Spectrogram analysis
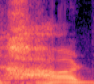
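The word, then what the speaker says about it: heart: लेकिन आप एक वर्ड है जो एक वर्ड है जो आ का उच्चारण देता है। जब ई जब देखिए एच ई ए आर टी हार्ट में एच इ ए आर टी हार्ट में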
